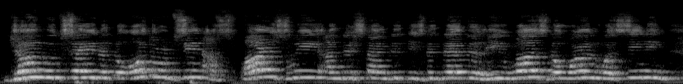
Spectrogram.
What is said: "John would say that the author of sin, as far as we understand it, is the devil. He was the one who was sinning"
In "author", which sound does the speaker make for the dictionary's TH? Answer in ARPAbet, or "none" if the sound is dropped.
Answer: T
